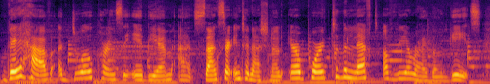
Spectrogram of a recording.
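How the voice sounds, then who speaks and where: A woman's voice: mid-range voice, animated, normal speed. A woman narrating a scripted advice vlog in an upbeat, tidy, step-by-step manner. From Jamaica. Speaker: travel vlogger and host. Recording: voice-over with music behind.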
